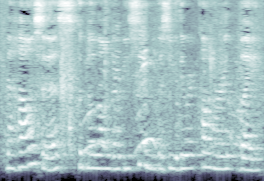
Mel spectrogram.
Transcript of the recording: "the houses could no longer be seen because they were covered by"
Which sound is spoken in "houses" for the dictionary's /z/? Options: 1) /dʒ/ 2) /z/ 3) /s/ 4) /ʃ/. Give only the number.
3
